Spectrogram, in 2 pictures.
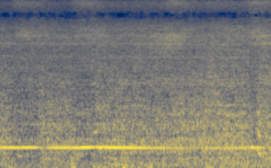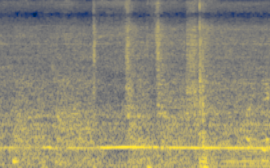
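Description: A small wet-and-dry blower vacuum of the kind used at car washes runs steadily and loudly nearby, with a constant motor whine and a few brief clicks near the end.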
